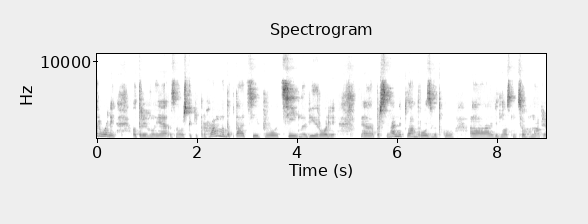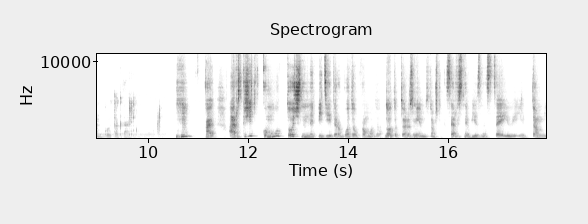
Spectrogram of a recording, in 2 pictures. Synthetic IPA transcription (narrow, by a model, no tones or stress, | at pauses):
ɾɔlʲiɔt̪ɾɪmʊjɛznɔʋʊʃt̪ɐkʲɪpɾɔɦɾɑmʊɐd̪ɐpt̪ɑt͡sʲijiʋt͡sʲijnɔʋʲijɾɔlʲi | pɛrsɔnɑlʲnɪjplˠɑnrɔzʋɪt̪kʊ | ʋʲid̪nɔsnʊt͡sʲɔɦɔnɑpɾʲɐmkʊit̪ɑɡd̪ɑlʲi | m̩ɦ̩ | kɑjɐɾɔskɐʒitʲkɔmut̪ɔt͡ʃnɔnɛpʲidʲijd̪ɛɾɔbɔt̪ɐupɾɔmɔd̪ɐ̰nut̪ɔp̚t̪ɔɾɔzʊmʲijemznɔwʊʃt̪ɐ̥kɪ̥sɛrʋʲisnɪjbʲiznɛst̪sɛit̪ɑm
